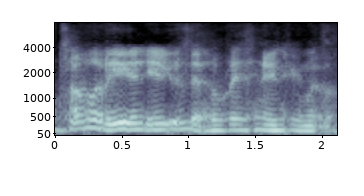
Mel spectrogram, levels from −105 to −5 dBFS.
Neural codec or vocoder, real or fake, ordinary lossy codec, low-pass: codec, 16 kHz, 1 kbps, FreqCodec, larger model; fake; none; none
